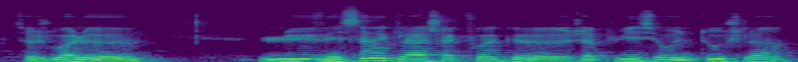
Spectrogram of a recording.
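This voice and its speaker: In an unhurried, medium-pitched voice with a dark tone, a middle-aged amateur radio operator chats colloquially, chuckling and dropping trailing tag words. The sound is roomy, with an echo.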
